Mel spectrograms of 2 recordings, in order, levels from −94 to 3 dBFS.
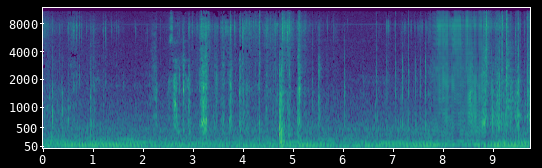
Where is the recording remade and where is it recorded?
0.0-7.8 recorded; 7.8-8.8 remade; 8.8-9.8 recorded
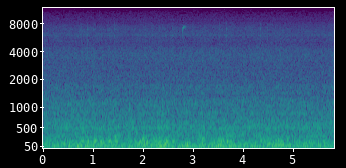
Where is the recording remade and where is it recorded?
0.0-5.8 recorded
